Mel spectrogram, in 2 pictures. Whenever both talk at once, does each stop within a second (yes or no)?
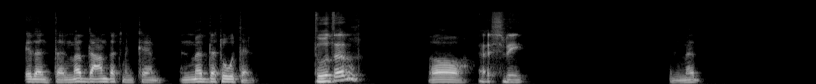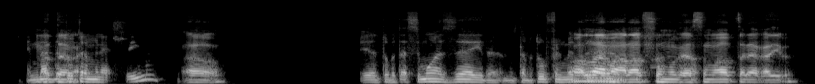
no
